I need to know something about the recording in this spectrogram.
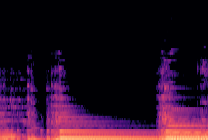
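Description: Taylor acoustic guitar being strummed: a few quick strokes, then a chord struck about half a second in that rings and fades, and another strum near the end.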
